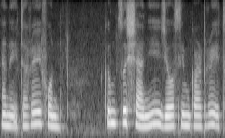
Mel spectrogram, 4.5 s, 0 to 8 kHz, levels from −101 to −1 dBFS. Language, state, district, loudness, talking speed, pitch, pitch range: Sumi, Nagaland, Kohima, -16 LUFS, 120 wpm, 195 Hz, 185-215 Hz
